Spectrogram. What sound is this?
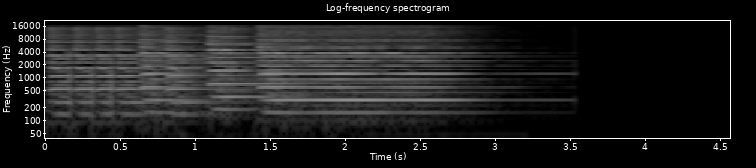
A simple midi for a victory screen of a game level.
